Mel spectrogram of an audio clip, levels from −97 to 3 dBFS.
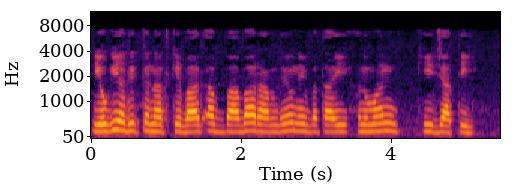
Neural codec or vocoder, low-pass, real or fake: codec, 16 kHz, 16 kbps, FreqCodec, larger model; 7.2 kHz; fake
